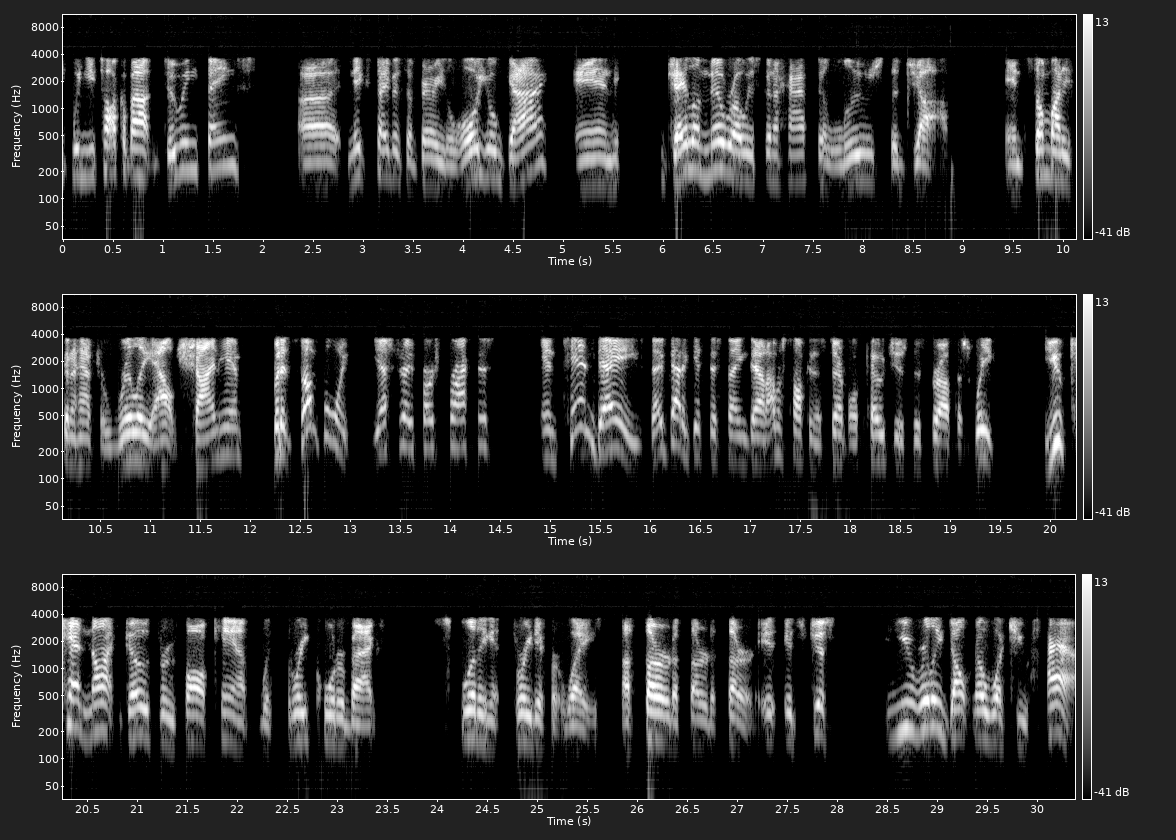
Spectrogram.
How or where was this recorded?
phone line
